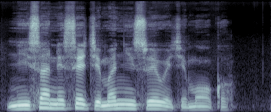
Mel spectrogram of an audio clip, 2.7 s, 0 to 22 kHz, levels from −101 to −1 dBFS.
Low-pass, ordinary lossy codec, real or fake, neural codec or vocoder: none; none; real; none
